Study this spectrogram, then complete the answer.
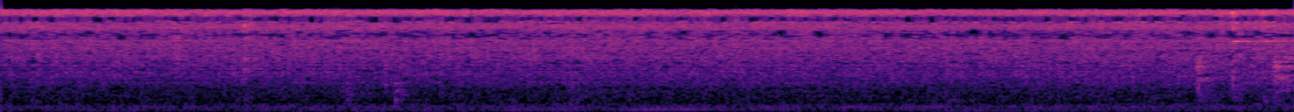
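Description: Spring onion stalks and flat beans fry in a pan for a mixed vegetable fry, giving a steady, close sizzle with a soft hiss that runs evenly throughout with no voices.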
